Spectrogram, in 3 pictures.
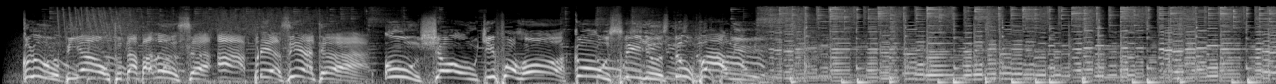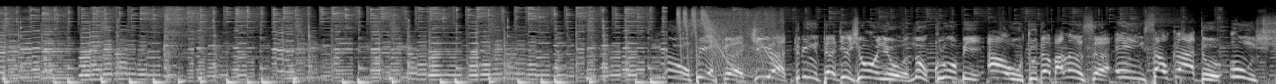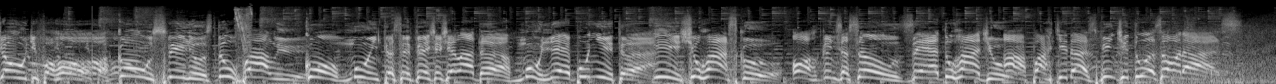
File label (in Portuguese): vinheta spot locutor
